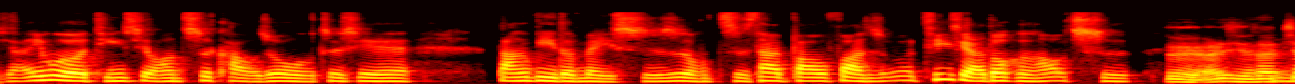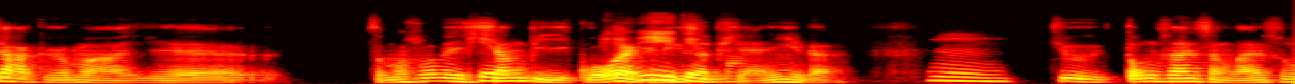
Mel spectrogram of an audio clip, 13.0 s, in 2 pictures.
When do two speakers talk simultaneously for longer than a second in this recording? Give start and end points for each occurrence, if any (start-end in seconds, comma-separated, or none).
8.8-10.2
